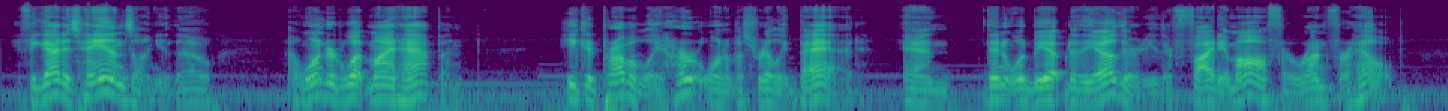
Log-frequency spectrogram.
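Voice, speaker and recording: Music plays behind a man speaking at a medium pitch. His intonation is lively and his pace fairly quick. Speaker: horror story narrator. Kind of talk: scary story reading.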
